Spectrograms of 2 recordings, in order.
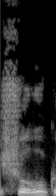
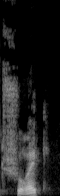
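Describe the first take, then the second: First: "Shuruk", second vowel an ou, as in modern Hebrew; modern Hebrew pronunciation. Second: Put-on "Shurek", ou then e, the older form; traditional vowel name. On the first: Teacher showing students the modern vowel name, modern "Shuruk" with two ou sounds. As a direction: say "Shuruk" with ou in both syllables. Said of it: "On dit Shuruk au lieu de Shurek". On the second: Teacher contrasting with modern Hebrew, traditional "Shurek" ending in -ek. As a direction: say "Shurek" with an e in the last syllable. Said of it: "au lieu de Shurek". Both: Shown as a demonstration.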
